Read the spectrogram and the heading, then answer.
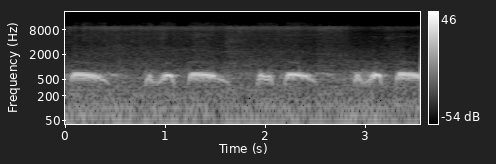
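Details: Soft repeated cooing of a spotted dove, roughly seven notes in under four seconds, short two-part hoots alternating with longer falling coos, clear and close with little else audible.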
